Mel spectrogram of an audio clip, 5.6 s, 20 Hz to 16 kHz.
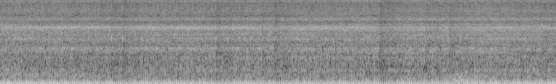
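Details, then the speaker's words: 2004 BMW X3 3.0L with cylinder 1 misfire (P0301), cylinder 1 coil pack pulled as a test: low uneven, loping idle about three beats a second, missing its rhythm; dead cylinder from disconnected ignition coil. "okay guys so we got the coil pack pulled out of the cylinder that should be cylinder one let's start this up see what happens here"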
